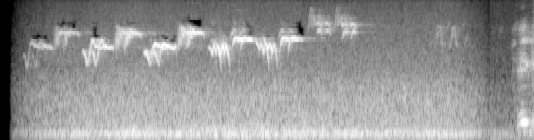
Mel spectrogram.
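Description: A songbird sings a run of quick, high chirping notes over a steady low outdoor background noise. The song stops after about two and a half seconds, and the whole ambience cuts off just before the end.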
